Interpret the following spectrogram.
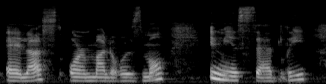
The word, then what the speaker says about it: hélas: matin-là, on that morning, hélas, so the H is silent, hélas, or malheureusement, it means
